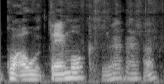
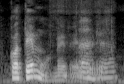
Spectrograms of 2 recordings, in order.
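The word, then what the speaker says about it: Cuauhtémoc: A la manera en que la gente pronuncia, pues no no cuutemoc, sino cuatemo.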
